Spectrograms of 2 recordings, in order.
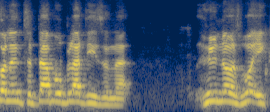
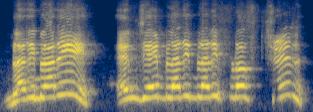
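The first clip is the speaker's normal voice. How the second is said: higher, louder road-rage style shout; mock bloody shoutout; 8 semitones higher, 4 dB louder, slower than usual. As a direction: yell the names like the raging man. Shouting out viewer names.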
